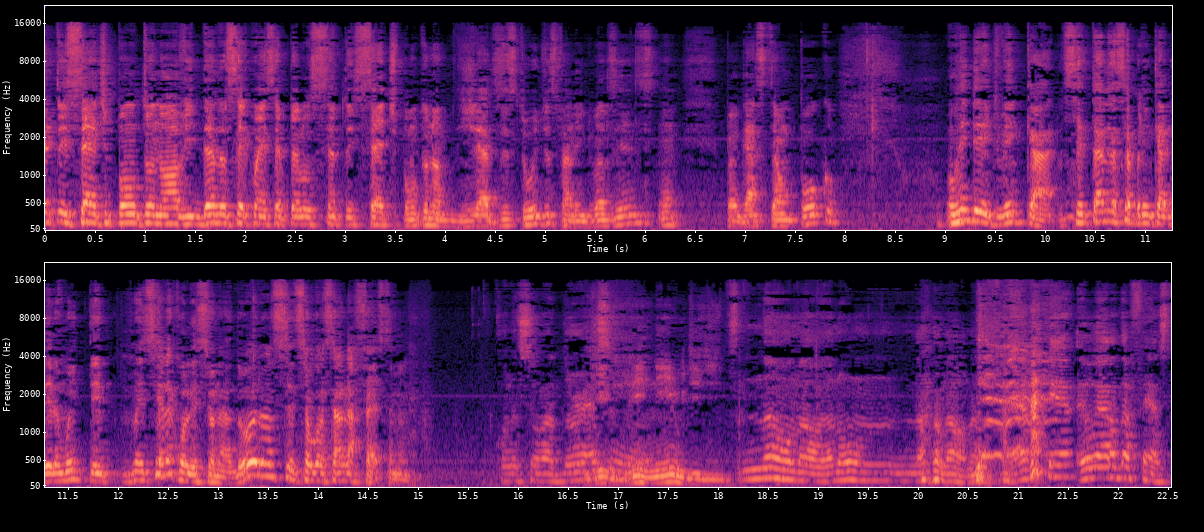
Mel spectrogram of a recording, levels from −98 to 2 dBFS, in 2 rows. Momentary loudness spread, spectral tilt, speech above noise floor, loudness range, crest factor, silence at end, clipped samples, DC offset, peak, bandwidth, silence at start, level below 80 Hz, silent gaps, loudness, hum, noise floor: 13 LU; -5 dB/octave; 28 dB; 7 LU; 20 dB; 0 s; under 0.1%; under 0.1%; -4 dBFS; 16.5 kHz; 0 s; -58 dBFS; none; -24 LUFS; none; -52 dBFS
